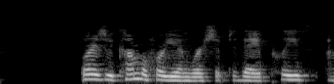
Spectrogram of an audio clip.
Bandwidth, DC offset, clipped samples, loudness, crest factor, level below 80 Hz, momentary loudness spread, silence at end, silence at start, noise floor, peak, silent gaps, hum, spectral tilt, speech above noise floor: 6.4 kHz; under 0.1%; under 0.1%; -22 LUFS; 14 dB; -66 dBFS; 8 LU; 0 s; 0.8 s; under -90 dBFS; -8 dBFS; none; none; -8.5 dB/octave; over 69 dB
